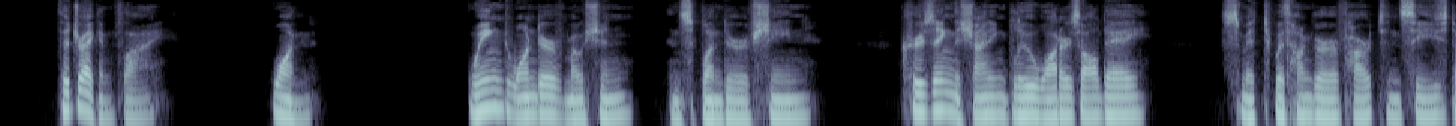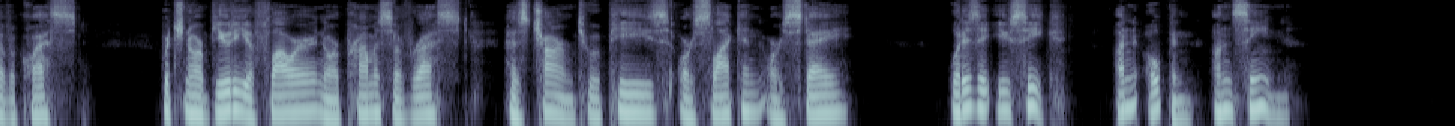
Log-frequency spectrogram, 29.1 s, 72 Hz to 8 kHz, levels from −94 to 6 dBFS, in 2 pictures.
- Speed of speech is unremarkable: No, slow, 105 wpm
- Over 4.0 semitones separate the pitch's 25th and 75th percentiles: No, average, 3.3 semitones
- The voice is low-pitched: Yes, low, 105 Hz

